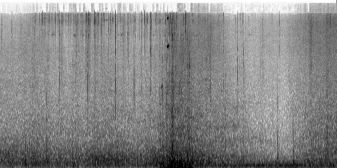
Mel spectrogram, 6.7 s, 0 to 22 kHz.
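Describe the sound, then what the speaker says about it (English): Thunder rumbles with rain in the Witcher 3: Hearts of Stone game. A steady rain wash runs throughout, and a low roll of thunder swells and fades midway through. "The storm."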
